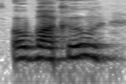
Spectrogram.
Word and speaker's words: Obaku: Obaku is his name in Chinese, and the Japanese pronunciation of those very same Chinese characters, that's his name in Japanese.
